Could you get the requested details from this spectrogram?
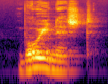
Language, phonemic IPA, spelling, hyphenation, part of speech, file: Dutch, /ˈbrui̯.nɛst/, broeinest, broei‧nest, noun, Nl-broeinest.ogg
- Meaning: 1. hotbed 2. place where a contaminative disease can fester 3. bird's nest, where birds are hatching eggs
